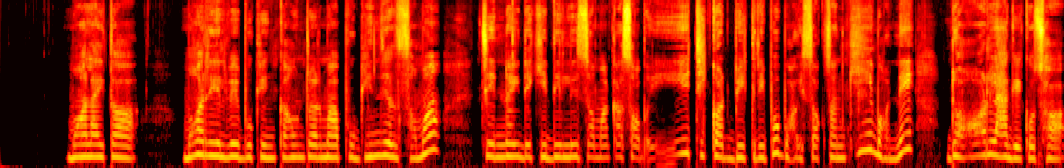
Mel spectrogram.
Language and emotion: Nepali, fearful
